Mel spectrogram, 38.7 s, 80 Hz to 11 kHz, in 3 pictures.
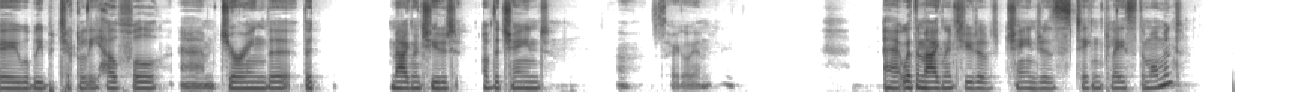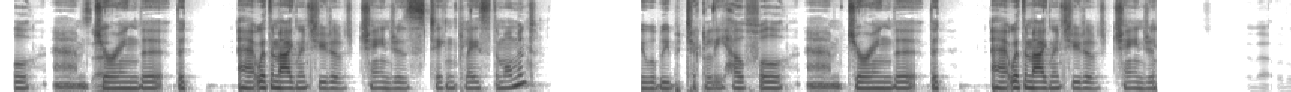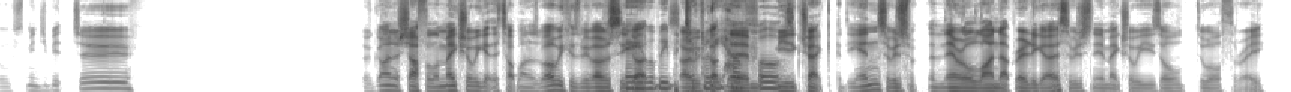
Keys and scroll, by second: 13.9 f, 17.9 space, 18.7 space, 22.7 super+z, 23.4 super+z, 23.9 space.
